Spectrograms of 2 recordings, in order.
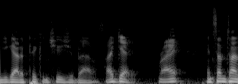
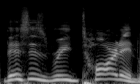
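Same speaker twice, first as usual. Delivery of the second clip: slow high drawn-out quote; 10 semitones higher, much slower than usual. Retold or imitated. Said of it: "I'm laughing 'cause I'm like".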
